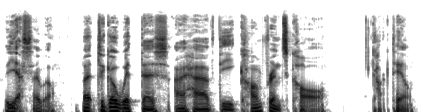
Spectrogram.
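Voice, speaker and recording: A man's voice: deep voice, big pitch swings, unhurried, creaky, darkish tone, no room sound, studio quality. A man co-hosting a podcast in casual, slangy, informal chat. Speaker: podcast co-host.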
